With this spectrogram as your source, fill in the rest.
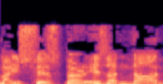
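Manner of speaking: put-on high-pitched German accent. Retelling what Fischbacher said, standing up, to a funny man; Fischbacher's German accent. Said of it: "said in his German accent".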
